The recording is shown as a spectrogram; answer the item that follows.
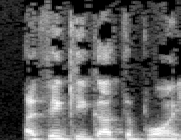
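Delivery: mock-calm delivery. Recounting a movie scene after a spear-gun shot, quoting the hero's very calm line. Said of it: "Sean Connery says very calmly".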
